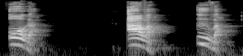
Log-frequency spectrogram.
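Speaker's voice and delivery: Oga, Aba, Iba, each punched on its first vowel; non-final stress. Shown as a demonstration. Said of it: "No final".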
